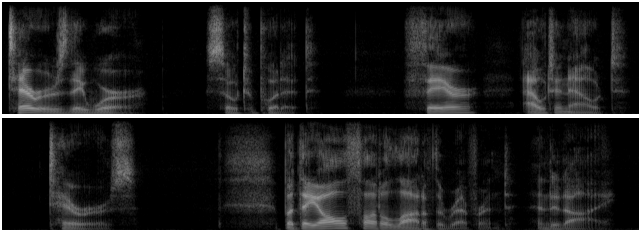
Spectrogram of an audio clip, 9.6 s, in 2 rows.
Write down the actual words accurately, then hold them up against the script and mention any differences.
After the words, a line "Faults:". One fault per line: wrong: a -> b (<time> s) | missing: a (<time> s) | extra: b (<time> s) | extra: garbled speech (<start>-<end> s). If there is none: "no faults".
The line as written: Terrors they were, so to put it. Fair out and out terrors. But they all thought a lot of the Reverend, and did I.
Terrors they were, so to put it. Fair out and out terrors. But they all thought a lot of the Reverend, and did I.
Faults:
no faults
